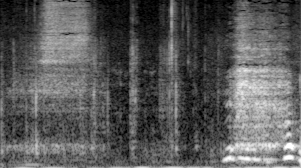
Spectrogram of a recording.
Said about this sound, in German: du riechst die Suppe jetzt auf, aber bitte tu mir einen Gefallen. Schmatz nicht mehr so rum, wir sind nicht irgendwie ein ASMR-Podcast.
